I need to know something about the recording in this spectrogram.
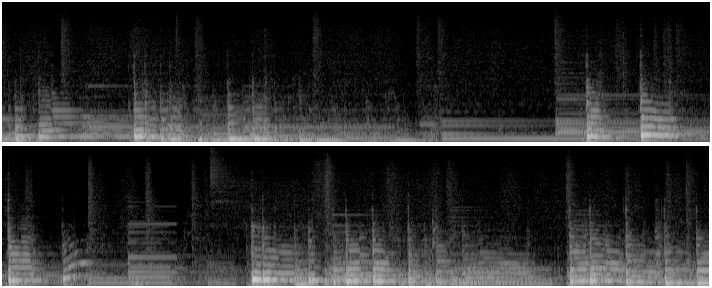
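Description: Slow jazz ballad with plucked upright bass prominent, single notes ringing and fading, and a quieter held low note about four seconds in.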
